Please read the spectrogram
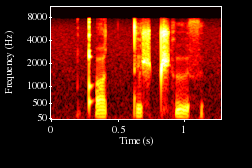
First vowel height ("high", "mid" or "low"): mid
